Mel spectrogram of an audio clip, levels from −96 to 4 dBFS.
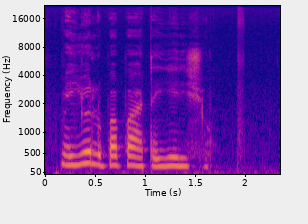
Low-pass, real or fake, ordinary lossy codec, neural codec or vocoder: none; real; none; none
